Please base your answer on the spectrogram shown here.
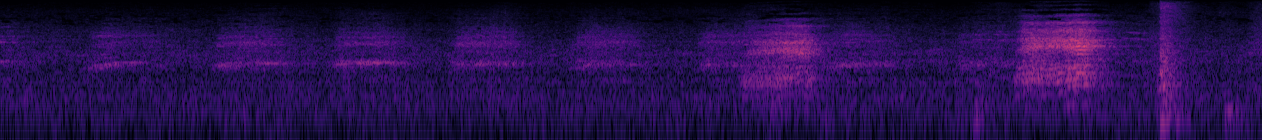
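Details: A captive Harris's hawk at Kakegawa Kachoen bird park, delighted at the arrival of a favourite staff member, gives a series of harsh, rasping calls, each under a second. They build to two loud, grating screams near the end, followed by a sharp click.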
